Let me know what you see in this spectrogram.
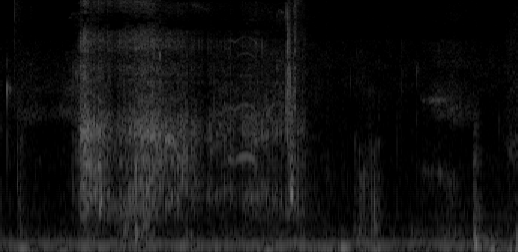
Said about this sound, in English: Take a sip of water, actually, before I get my groove on with this.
